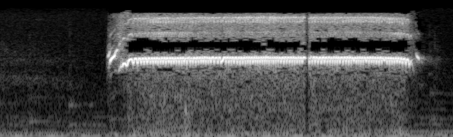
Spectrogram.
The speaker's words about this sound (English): Everybody needs to get a rape whistle.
